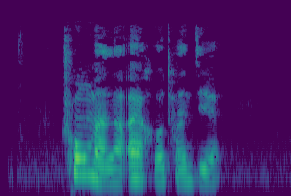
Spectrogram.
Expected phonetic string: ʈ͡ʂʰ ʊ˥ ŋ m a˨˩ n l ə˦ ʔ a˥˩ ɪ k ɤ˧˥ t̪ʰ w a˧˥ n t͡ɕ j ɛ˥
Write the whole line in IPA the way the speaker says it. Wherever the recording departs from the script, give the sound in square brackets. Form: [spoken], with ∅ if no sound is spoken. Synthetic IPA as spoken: ʈ͡ʂʰ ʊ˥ ŋ m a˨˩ n l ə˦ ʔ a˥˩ ɪ [x] ɤ˧˥ t̪ʰ w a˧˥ n t͡ɕ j [ɛ˧˥]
